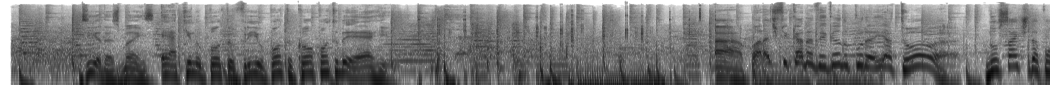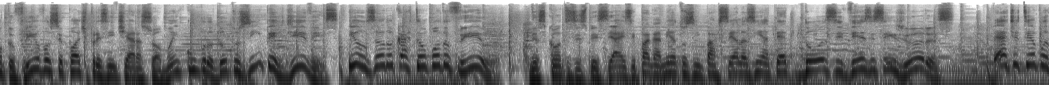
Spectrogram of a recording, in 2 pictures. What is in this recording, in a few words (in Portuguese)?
locutor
